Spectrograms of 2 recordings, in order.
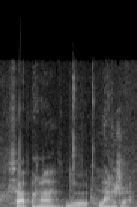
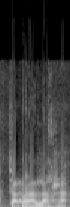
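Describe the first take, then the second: First: Dry mock repetition; slow deadpan repeat. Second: Louder mocking parody of her slogan; imitating mayor demanding money. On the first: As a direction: let the slogan drag sarcastically. Repeats slogan slower, softer. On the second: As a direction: sneer her catchphrase.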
